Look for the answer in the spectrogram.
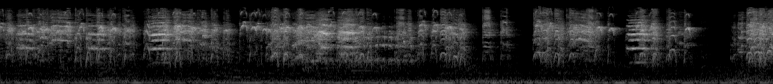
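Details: During hand feeding, conure chicks keep up long, harsh, hissing squawks in sustained stretches, pausing briefly between bursts.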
